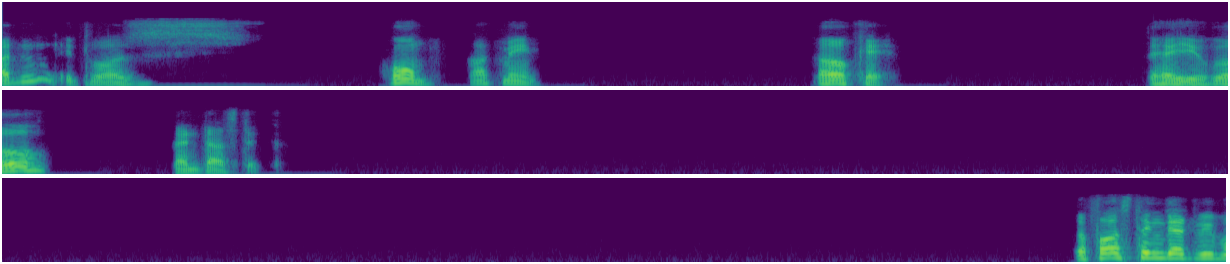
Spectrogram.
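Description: A man talks calmly into a close microphone, in short bursts with long pauses.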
